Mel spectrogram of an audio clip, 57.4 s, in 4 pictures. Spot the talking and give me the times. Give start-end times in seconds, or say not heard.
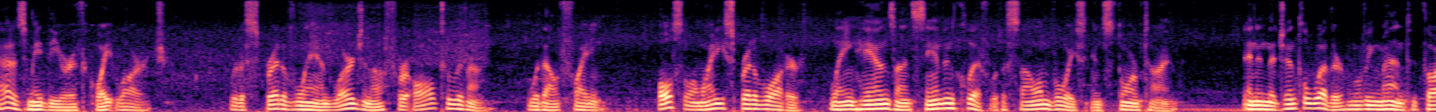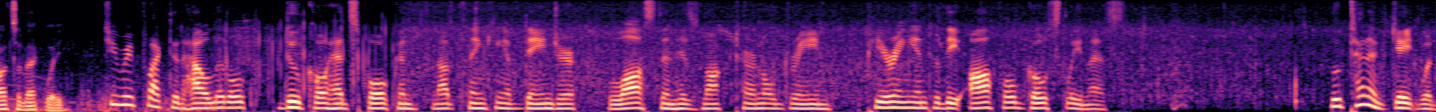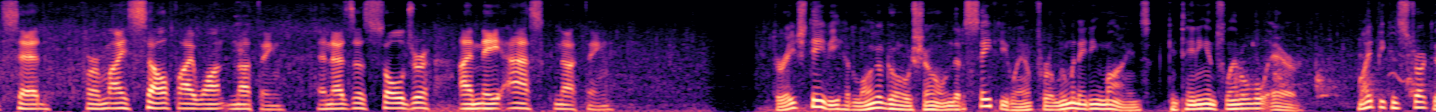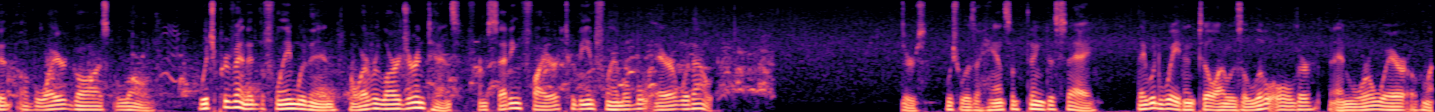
0.0-25.6, 27.7-34.9, 36.5-50.3, 52.1-57.3.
